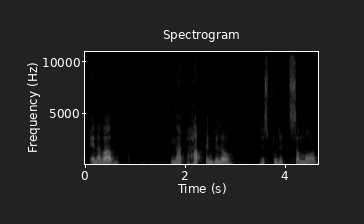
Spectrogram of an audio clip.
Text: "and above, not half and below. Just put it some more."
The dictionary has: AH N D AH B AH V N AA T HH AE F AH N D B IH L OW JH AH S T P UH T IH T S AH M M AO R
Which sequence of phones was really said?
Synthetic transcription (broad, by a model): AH N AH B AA B N AA T HH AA P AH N B IH L OW JH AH S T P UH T IH T S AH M M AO R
